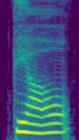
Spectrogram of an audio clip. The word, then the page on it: 表: biǎo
